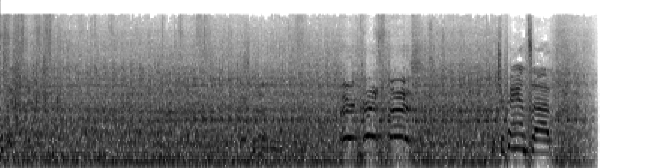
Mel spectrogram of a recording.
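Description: A vehicle engine idling steadily, with a few brief voices calling out twice in the second half. The sound cuts off suddenly at the end.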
